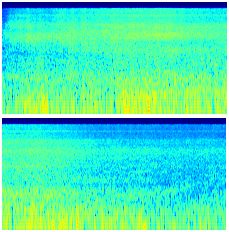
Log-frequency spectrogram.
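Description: Sea surf: a wave breaking and washing up the sand, swelling about half a second in, loudest around two seconds, then slowly easing off. Wind buffets the microphone throughout.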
